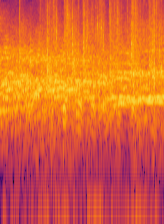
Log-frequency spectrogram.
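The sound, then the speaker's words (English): An audience applauds steadily, a dense wash of clapping with a few cheers and murmuring voices mixed in, holding at an even, fairly loud level throughout. “Again, another applause.”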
